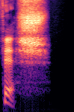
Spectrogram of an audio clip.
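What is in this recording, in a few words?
"fish", US English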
